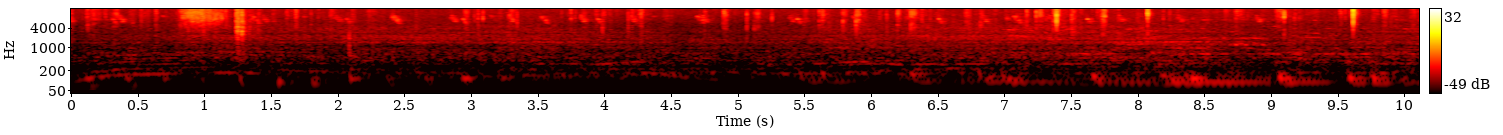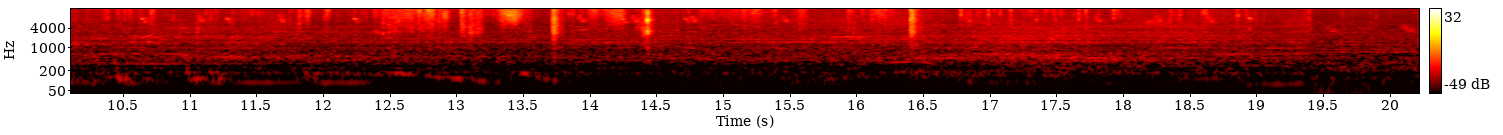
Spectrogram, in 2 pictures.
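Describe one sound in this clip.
A knife scrapes and shaves wood in short strokes, with small clicks.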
